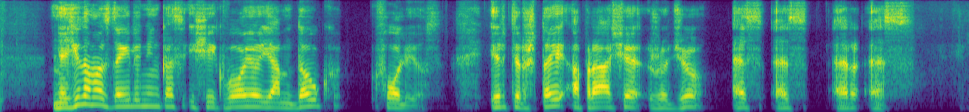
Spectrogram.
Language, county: Lithuanian, Kaunas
